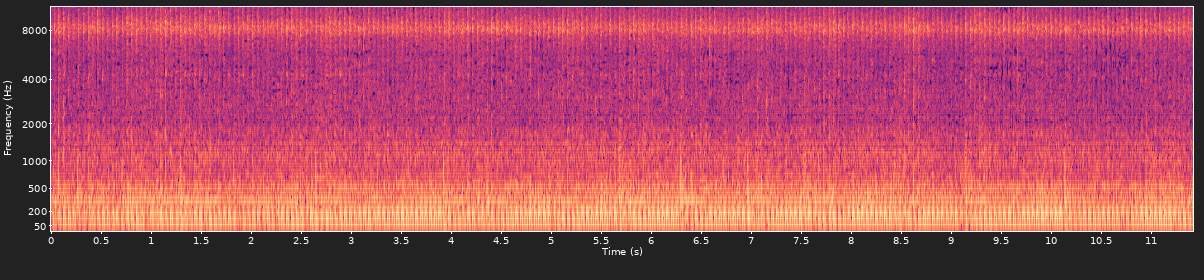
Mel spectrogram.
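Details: Briggs & Stratton 13hp flathead single-cylinder on an MTD Cub Cadet lawn tractor, after carburetor replacement; steady even drone at constant speed, no misses, surging or knocks; running smoothly, owner pretty impressed.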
